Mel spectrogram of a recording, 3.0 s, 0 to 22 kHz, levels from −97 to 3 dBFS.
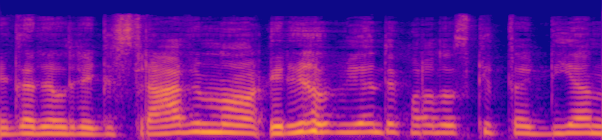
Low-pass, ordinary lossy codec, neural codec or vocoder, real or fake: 14.4 kHz; MP3, 96 kbps; codec, 44.1 kHz, 3.4 kbps, Pupu-Codec; fake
